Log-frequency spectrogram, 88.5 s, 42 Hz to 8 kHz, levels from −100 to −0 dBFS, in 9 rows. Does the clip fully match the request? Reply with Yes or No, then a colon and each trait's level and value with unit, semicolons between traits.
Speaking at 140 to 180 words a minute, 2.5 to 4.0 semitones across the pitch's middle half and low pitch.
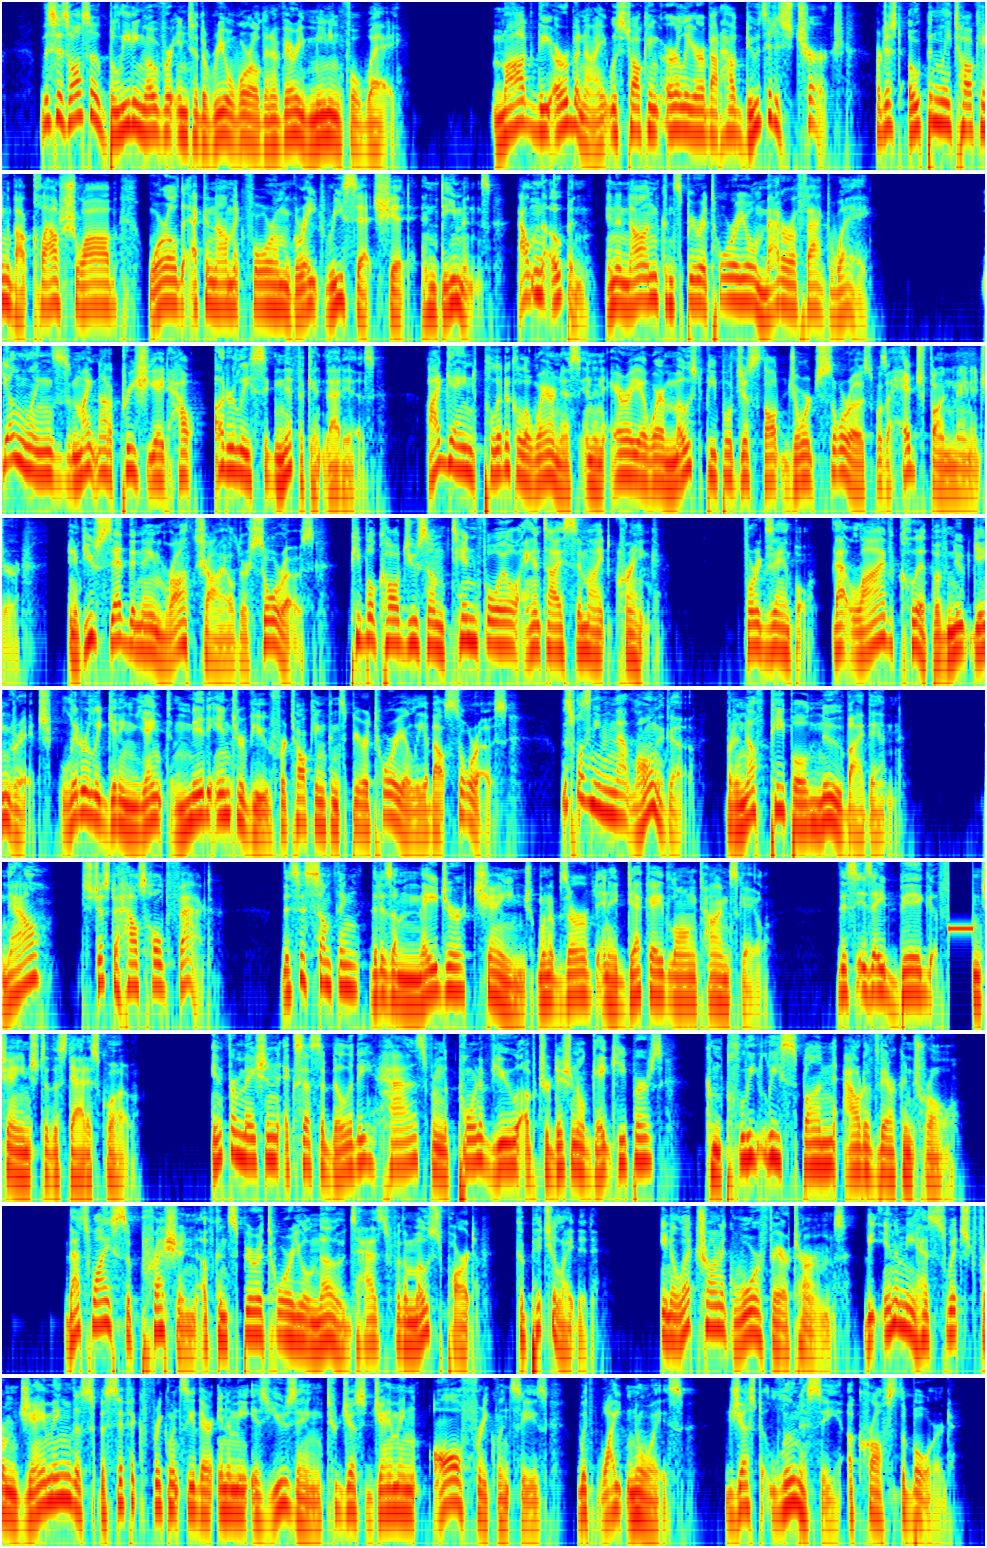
No: average, 145 wpm; wide, 5.6 semitones; low, 130 Hz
